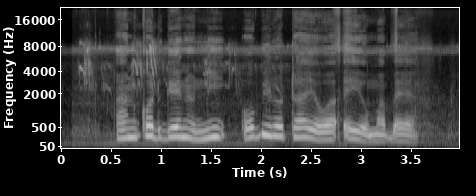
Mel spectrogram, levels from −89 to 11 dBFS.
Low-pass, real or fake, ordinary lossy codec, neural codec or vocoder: none; real; none; none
